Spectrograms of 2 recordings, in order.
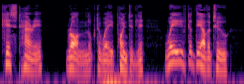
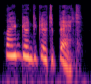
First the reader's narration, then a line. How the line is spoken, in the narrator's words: yawned Ginny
